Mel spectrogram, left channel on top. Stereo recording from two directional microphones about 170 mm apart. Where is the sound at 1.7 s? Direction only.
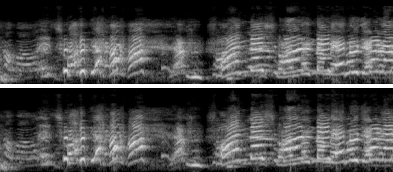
10° left (ahead or behind).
